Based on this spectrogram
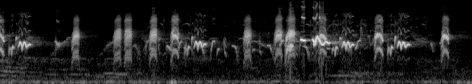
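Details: Sooty-headed bulbul in vigorous song aimed at provoking rival bulbuls: sharp staccato chirps interspersed with short liquid whistled warbles, loosely spaced and irregular.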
